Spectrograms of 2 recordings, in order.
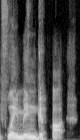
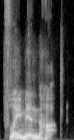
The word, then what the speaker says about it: Flamin' Hot: but I caught the hard G there, the Flaming Hot, but it's Flamin Hot.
